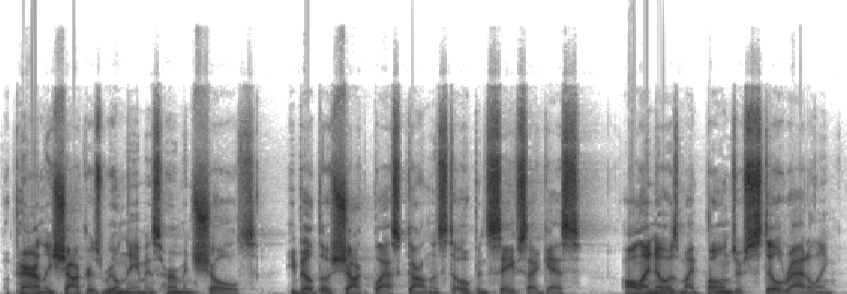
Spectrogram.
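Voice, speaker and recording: A man's voice: mid-range voice, moderate pace, long reverb tail, lightly acted. An actor playing a sarcastic young male superhero in a video game, full of teasing quips. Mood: wry narration. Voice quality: bright. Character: wisecracking young male superhero, cocky and joking. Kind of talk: quippy game voice clips.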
